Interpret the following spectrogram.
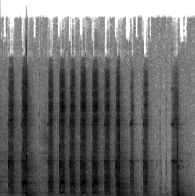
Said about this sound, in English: what I need to do actually is put these screws in better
